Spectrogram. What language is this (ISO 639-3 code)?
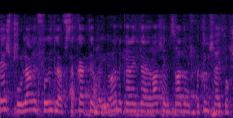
heb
